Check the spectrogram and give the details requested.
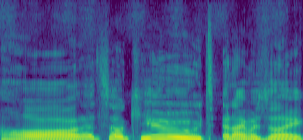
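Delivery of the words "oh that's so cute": mock very slow, high condescending coo, long "oh". Retelling own past remark to a new learner: condescending coo. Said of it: "the most condescending thing anyone's ever said".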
